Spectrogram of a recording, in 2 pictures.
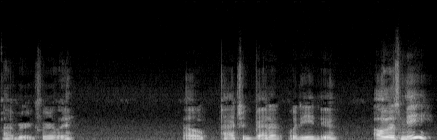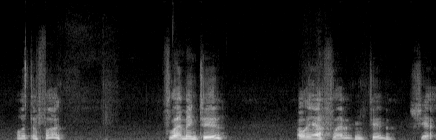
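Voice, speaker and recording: A man speaks at a moderate pace with long, frequent pauses. The sound is dry and close, with no echo. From Ontario First Nation community, Canada. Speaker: musician, band founder. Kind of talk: casual chat.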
